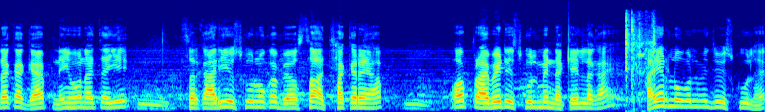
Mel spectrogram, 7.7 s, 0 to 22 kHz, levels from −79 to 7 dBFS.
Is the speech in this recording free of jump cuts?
no; 1 cut; at 6.3 s

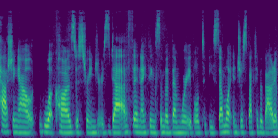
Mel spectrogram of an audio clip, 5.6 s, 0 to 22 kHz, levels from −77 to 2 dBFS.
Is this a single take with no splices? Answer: yes; 0 cuts

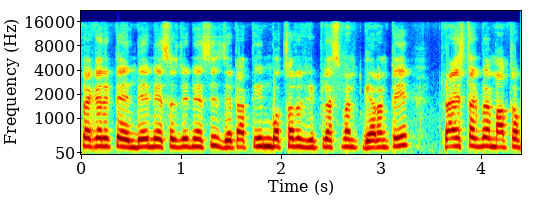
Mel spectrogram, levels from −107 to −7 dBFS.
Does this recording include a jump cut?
no; 0 cuts

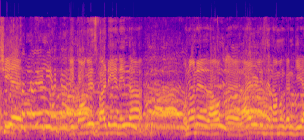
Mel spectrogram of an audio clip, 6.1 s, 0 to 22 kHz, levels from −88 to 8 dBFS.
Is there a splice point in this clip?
no; 0 cuts

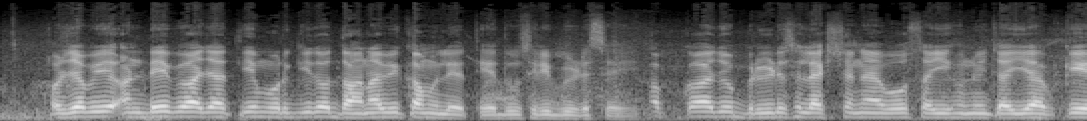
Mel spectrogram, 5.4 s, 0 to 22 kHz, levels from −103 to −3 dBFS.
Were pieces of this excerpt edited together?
yes; 1 cut; at 3.4 s

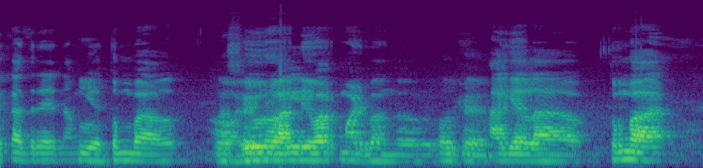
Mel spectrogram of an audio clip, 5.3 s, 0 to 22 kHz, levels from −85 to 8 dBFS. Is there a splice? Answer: no; 0 cuts

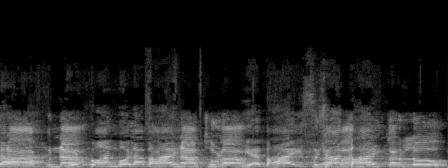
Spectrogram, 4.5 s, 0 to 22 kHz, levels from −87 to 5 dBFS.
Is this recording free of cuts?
yes; 0 cuts

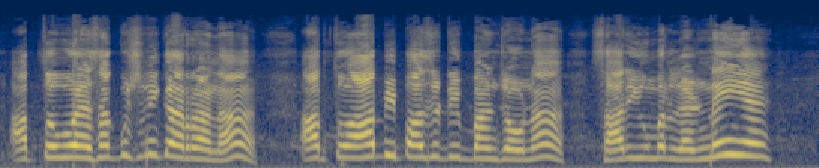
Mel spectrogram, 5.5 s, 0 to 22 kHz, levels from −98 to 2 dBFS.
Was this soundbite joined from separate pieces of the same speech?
no; 0 cuts

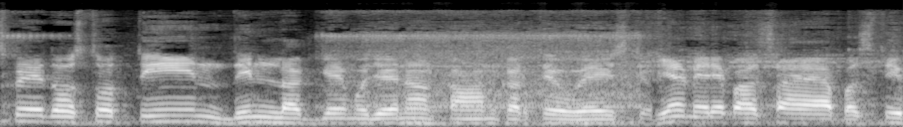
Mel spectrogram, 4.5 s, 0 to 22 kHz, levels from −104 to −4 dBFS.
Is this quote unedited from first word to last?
no; 1 cut; at 3.1 s

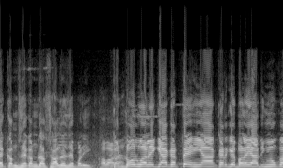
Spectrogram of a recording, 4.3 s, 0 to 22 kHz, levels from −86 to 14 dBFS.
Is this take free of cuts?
no; 1 cut; at 1.8 s

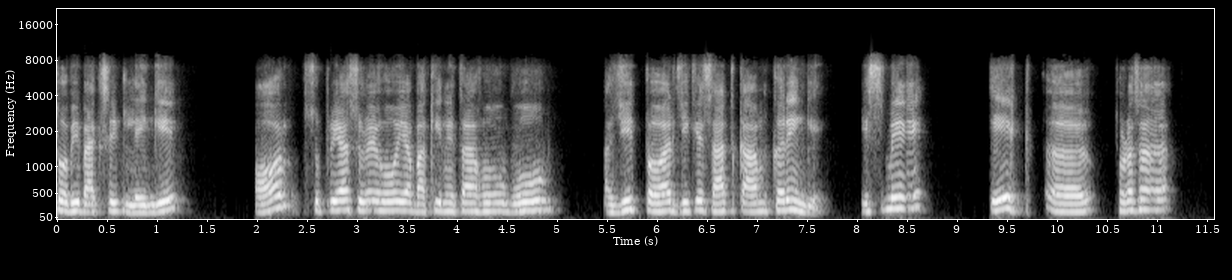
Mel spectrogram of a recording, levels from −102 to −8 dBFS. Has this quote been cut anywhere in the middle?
no; 0 cuts

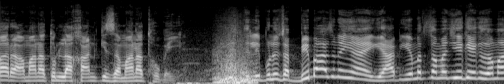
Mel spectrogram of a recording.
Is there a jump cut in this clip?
yes; 1 cut; at 2.3 s

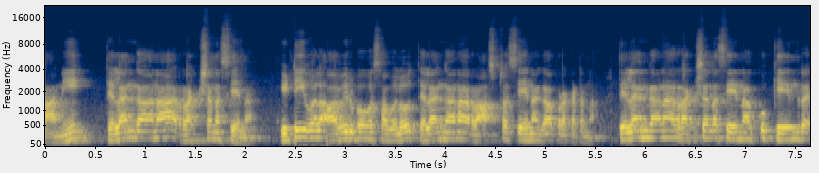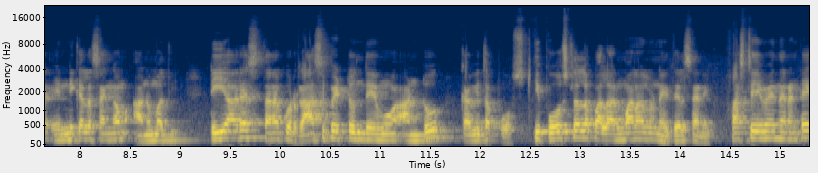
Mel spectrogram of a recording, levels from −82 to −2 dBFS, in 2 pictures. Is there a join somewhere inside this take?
yes; 1 cut; at 2.8 s

